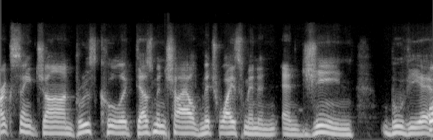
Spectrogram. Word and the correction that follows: Beauvoir: Beauvoir. – How do you pronounce the last name? – Beauvoir. – Beauvoir.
